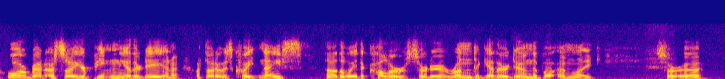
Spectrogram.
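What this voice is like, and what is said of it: Imitated Canadian accent, drifting toward farmer. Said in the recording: “Canadian accent... she talked a lot like this... It's turning into a little farmer”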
